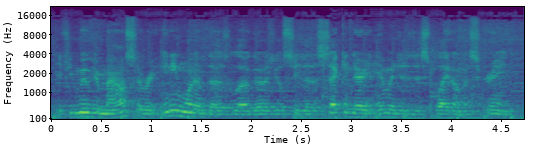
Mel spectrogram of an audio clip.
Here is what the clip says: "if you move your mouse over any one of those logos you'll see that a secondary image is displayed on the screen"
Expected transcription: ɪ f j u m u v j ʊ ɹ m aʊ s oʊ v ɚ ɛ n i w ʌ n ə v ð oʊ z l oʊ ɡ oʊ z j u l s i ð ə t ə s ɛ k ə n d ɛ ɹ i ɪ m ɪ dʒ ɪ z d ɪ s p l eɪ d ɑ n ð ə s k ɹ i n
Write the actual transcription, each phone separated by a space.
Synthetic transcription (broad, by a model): ɪ f j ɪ m u v j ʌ ɹ m aʊ s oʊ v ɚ ɛ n i w ʌ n ə v ð oʊ z l oʊ ɡ oʊ z j u l s i ð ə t ə s ɛ k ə n d ɛ ɹ i ɪ m ɪ dʒ ɪ z d ɪ s p l eɪ d n ð ə s k ɹ i n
